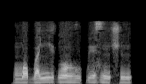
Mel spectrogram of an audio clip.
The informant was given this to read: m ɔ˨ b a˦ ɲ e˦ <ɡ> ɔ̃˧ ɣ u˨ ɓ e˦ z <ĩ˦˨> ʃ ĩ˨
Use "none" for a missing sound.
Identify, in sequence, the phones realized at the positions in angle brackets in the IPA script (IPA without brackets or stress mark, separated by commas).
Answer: ɡ, ĩ˨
